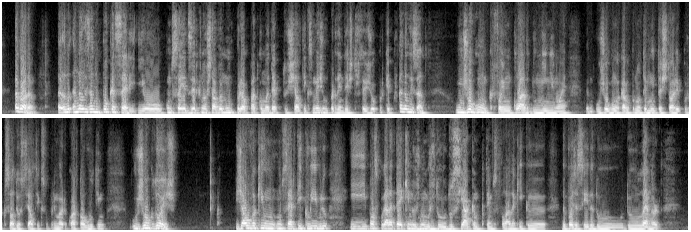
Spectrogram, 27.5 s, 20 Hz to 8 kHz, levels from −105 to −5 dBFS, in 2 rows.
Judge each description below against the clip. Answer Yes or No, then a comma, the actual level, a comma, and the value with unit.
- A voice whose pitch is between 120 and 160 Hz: Yes, low, 135 Hz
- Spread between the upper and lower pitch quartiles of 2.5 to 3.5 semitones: Yes, average, 3.1 semitones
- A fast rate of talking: Yes, fast, 190 wpm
